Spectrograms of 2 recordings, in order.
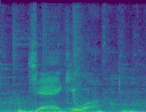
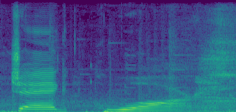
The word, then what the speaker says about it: Jaguar: 3 syllables. Jaguar. Jaguar.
